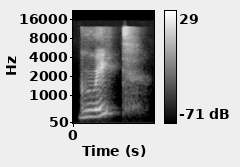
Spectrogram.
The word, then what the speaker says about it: great: طيب هو فعلا بيحسب long E، بس عندنا استثنائين، استثنائين بينطقوا بال long E بس هما بيتكتبوا بال EA وبنحفظهم كده زي ما هما. ايه هما؟ كلمة great اللي هي عظيم great، ودي بتتكتب جي ار اي اي تي great great، جي ار اي اي تي great خلاص، بتحسب long اي.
